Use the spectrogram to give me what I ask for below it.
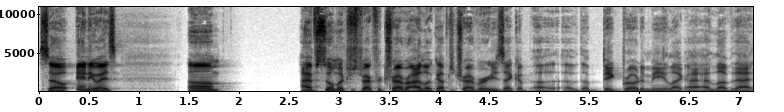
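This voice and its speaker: With an American accent, a man talks at a fairly quick pace in an ordinary speaking voice, fairly low in pitch with ordinary pitch variation. The background is silent in this very clean recording. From Los Angeles. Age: 30s. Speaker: podcast host and musician. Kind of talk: casual chat. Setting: live stream.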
